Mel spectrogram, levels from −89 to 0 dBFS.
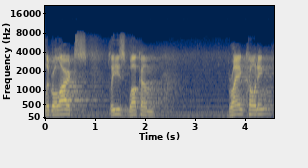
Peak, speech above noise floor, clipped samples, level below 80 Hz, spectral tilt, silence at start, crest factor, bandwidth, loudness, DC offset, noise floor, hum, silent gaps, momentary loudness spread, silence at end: -6 dBFS; 27 dB; under 0.1%; -64 dBFS; -3.5 dB/octave; 0 s; 20 dB; 8.8 kHz; -22 LUFS; under 0.1%; -50 dBFS; 60 Hz at -55 dBFS; none; 21 LU; 0 s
